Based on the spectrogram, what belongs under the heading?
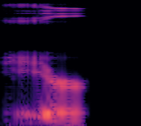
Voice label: VOICEFX ELCTR 140; Techno2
